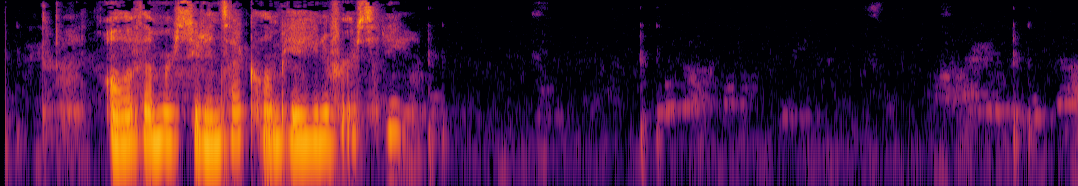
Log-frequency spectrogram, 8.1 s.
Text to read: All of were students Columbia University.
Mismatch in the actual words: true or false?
true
